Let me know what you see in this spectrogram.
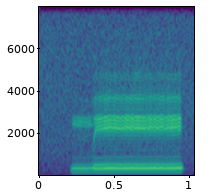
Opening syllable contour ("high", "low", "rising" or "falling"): high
